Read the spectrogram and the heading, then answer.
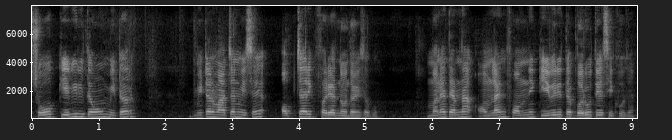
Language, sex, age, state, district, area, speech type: Gujarati, male, 18-30, Gujarat, Anand, urban, spontaneous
